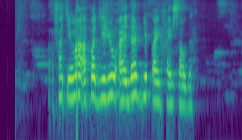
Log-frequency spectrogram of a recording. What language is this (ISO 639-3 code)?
kaz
